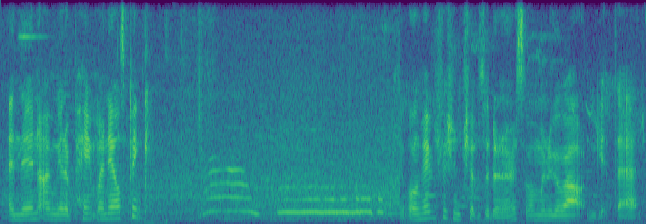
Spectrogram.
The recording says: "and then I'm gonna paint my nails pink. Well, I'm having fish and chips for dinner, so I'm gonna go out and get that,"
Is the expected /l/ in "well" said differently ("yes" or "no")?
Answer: yes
